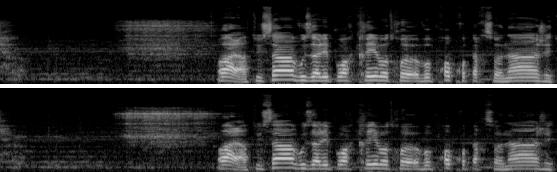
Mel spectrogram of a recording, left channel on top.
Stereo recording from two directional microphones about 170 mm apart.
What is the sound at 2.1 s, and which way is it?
A man's voice, 35° left (ahead or behind).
